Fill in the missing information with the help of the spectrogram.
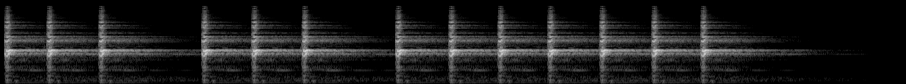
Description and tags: Music Psycho Strikes
Psycho Strikes Music
fear, scary, dungeonsanddragons, dungeons, psycho, rpgs, creepy, horror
